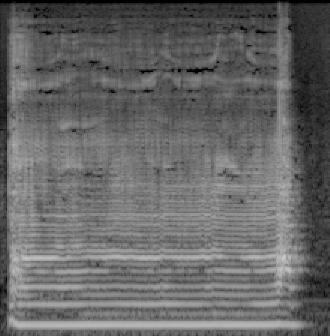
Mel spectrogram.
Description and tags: Sounds from a Didgeridoo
